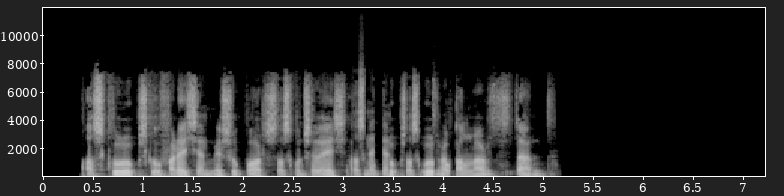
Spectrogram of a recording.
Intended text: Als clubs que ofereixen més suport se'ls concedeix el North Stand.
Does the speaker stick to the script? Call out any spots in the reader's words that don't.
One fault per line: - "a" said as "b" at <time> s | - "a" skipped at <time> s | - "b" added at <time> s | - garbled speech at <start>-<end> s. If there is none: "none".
- garbled speech at 3.1-4.1 s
